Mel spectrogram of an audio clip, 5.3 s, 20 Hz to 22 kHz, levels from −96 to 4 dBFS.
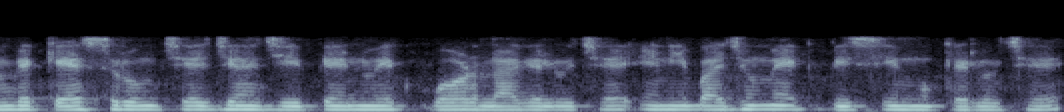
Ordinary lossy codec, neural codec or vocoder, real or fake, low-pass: Opus, 16 kbps; codec, 16 kHz, 16 kbps, FunCodec, trained on LibriTTS, 50 frames a second; fake; 5.4 kHz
